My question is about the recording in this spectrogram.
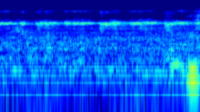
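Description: Insects chirring steadily at one high pitch, over a faint background hiss of the outdoors.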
